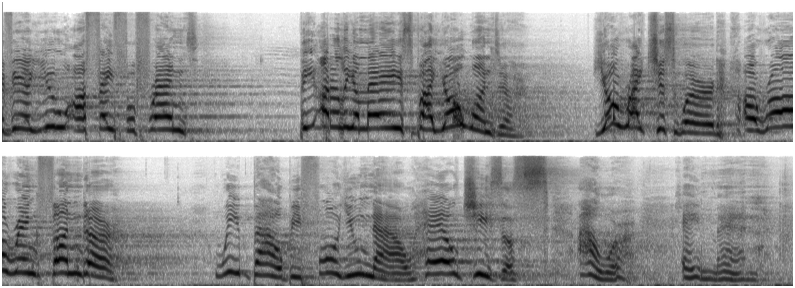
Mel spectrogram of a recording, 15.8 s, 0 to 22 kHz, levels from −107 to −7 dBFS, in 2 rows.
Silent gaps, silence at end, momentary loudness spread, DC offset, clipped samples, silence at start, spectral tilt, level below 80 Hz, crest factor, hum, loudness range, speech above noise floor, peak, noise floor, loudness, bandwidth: none; 0 s; 13 LU; under 0.1%; under 0.1%; 0 s; -3.5 dB/octave; -50 dBFS; 16 dB; none; 4 LU; 27 dB; -2 dBFS; -43 dBFS; -16 LUFS; 16 kHz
